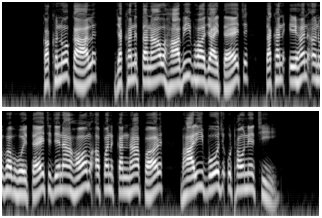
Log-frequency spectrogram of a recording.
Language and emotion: Maithili, sad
